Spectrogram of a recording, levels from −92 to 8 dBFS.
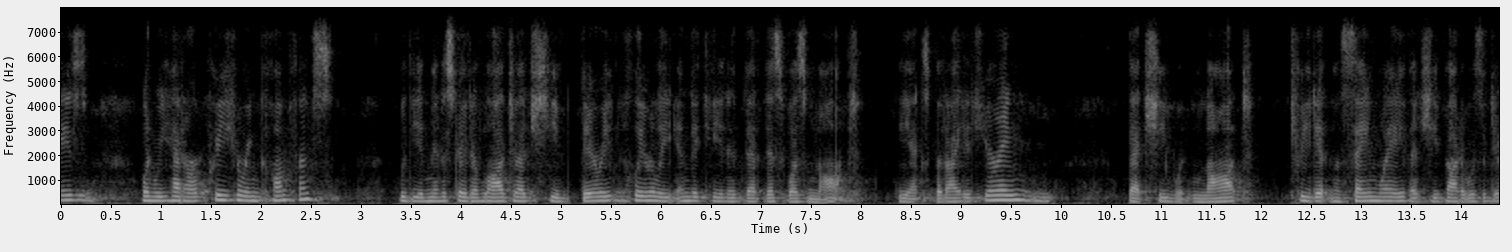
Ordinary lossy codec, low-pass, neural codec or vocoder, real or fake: Opus, 24 kbps; 7.2 kHz; codec, 16 kHz, 4.8 kbps, FACodec; fake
